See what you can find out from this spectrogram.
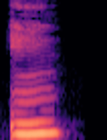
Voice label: Phoneme Female; Commonscript; Lynguistykon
